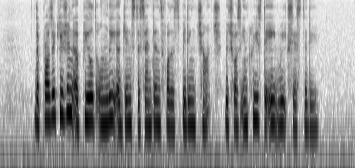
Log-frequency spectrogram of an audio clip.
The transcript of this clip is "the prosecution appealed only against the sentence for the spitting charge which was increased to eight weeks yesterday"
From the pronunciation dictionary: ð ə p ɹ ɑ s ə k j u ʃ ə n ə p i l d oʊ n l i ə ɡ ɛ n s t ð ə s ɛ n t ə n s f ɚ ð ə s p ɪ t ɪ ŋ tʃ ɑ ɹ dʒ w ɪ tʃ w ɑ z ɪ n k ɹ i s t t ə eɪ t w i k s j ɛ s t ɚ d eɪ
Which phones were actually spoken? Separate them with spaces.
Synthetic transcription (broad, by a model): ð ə p ɹ ɑ s ə k j u ʃ ə n ə p i l d oʊ n l i ə ɡ ɛ n s t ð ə s ɛ n t ə n s f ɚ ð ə s p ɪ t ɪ ŋ tʃ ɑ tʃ w ɪ tʃ w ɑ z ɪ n k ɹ i s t t eɪ t w i k s j ɛ s t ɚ d eɪ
